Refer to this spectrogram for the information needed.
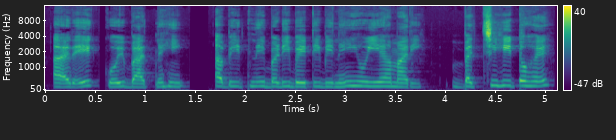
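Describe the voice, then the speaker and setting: A man playing an indulgent, easygoing middle-aged father in a children's cartoon story, gentle and reassuring. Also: sits high, animated, slow pace.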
